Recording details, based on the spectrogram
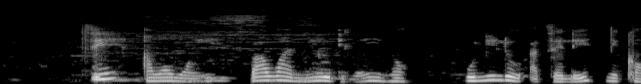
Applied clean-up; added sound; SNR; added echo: classical method Wiener filter.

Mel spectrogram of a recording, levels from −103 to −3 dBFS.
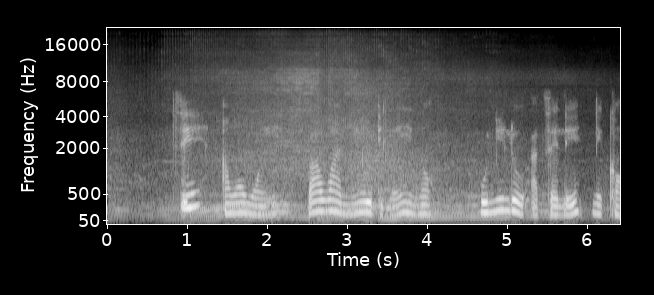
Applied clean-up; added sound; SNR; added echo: none; Motorcycle / Accelerating, revving, vroom; 12 dB; none.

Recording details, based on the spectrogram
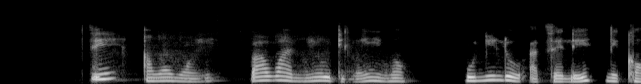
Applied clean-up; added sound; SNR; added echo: neural mask model DeepFilterNet 3.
